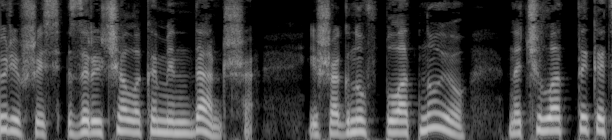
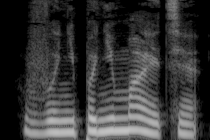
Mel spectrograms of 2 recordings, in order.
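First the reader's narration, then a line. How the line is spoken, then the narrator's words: Resigned moan. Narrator (Russian): обреченно простонала я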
